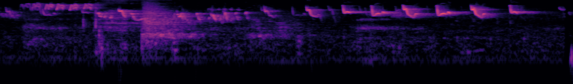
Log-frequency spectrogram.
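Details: Common chiffchaff singing outdoors in nature: a steady series of sharp, high, down-slurred notes at about three per second, each alike. It is preceded by another bird's rapid, thin, high trill and a brief rustling burst near the start.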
